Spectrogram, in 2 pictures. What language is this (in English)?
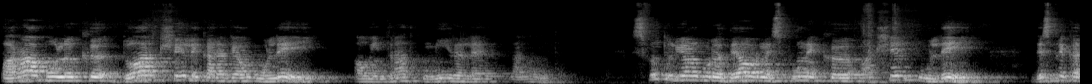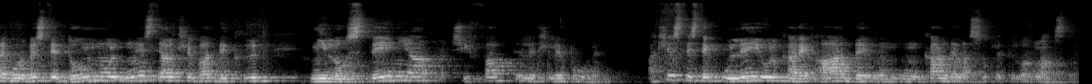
Romanian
